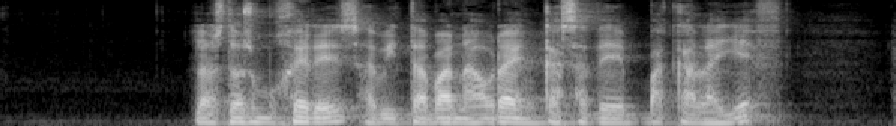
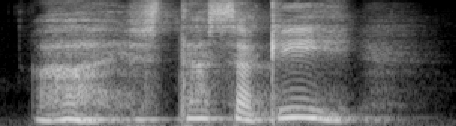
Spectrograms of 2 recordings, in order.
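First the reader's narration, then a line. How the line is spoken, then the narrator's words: Voice trembling with emotion. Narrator (Spanish): dijo con voz temblorosa a causa de la emoción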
